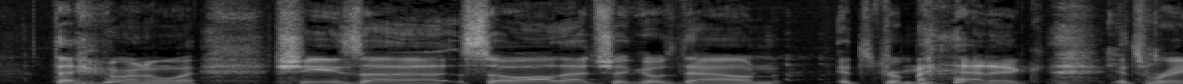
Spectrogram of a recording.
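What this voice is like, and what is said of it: Usual voice. Nothing is said of it.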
